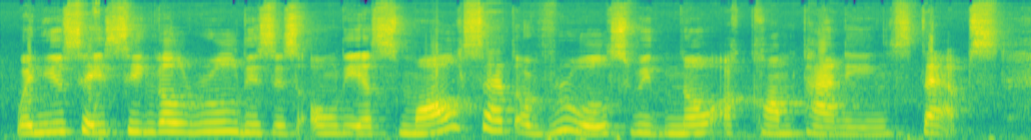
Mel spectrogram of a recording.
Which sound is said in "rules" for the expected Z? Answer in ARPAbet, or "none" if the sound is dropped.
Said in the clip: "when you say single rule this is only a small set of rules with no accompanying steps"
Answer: S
